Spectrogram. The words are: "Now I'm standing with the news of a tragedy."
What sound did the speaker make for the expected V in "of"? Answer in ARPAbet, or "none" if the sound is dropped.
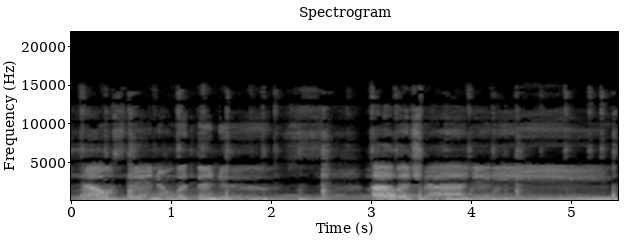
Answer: V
